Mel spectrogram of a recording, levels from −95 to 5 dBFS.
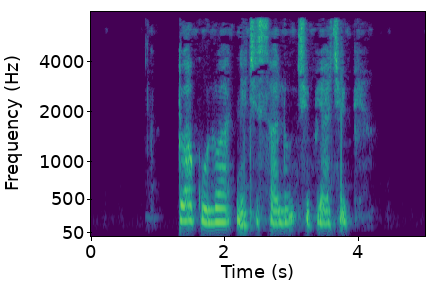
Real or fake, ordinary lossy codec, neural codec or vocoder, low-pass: fake; MP3, 48 kbps; codec, 16 kHz, 8 kbps, FreqCodec, larger model; 7.2 kHz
